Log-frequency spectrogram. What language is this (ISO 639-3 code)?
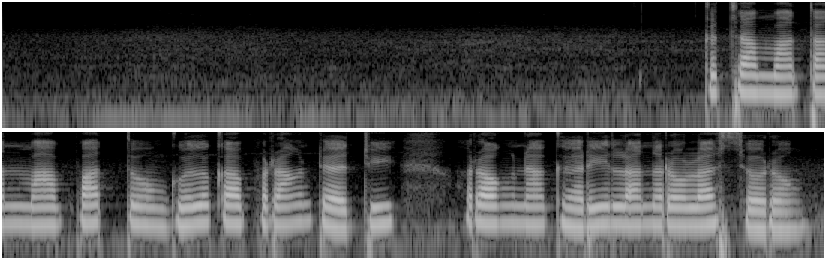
jav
